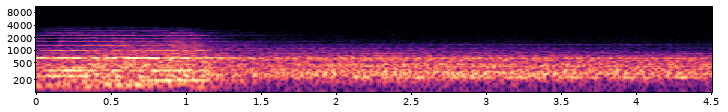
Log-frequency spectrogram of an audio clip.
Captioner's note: intense whooshing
